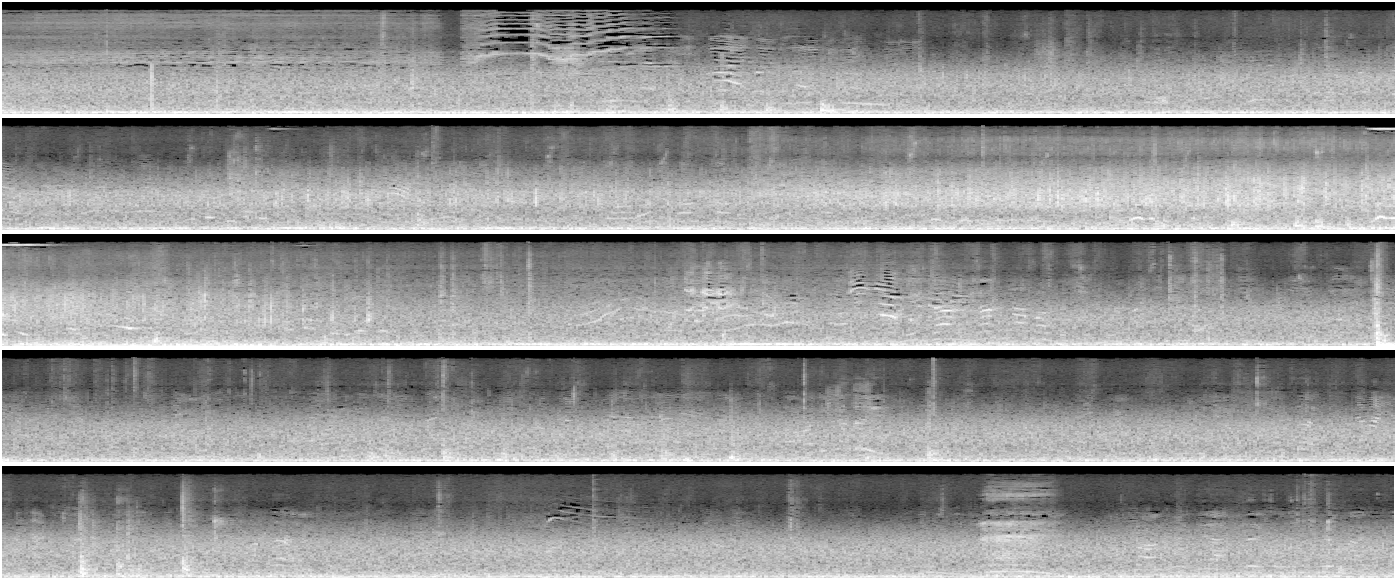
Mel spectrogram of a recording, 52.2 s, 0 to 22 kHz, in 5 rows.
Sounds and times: traffic 0.0 - 52.2
Metal gate squeak 1.3 - 5.1
Kids play 4.0 - 7.2
Kids play 25.2 - 28.8

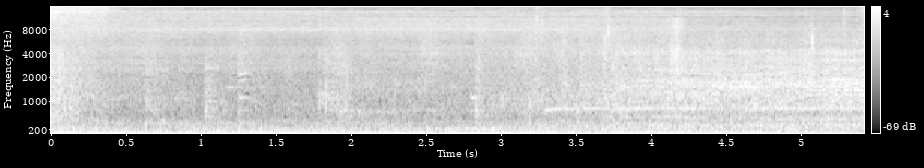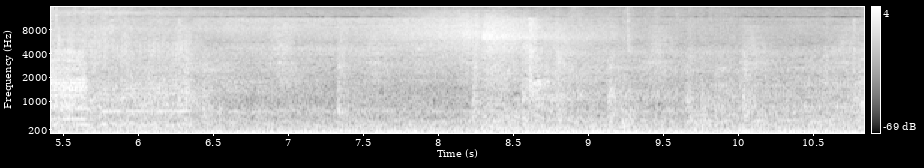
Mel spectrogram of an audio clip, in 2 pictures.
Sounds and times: Machine 0.0 - 10.8

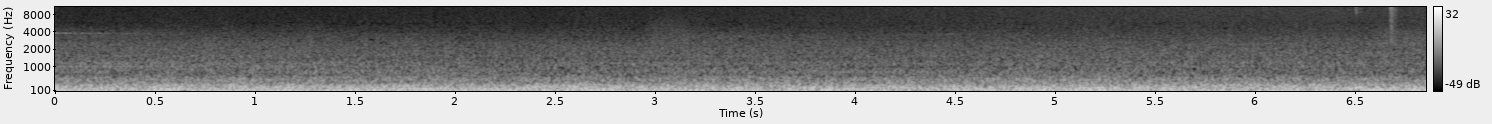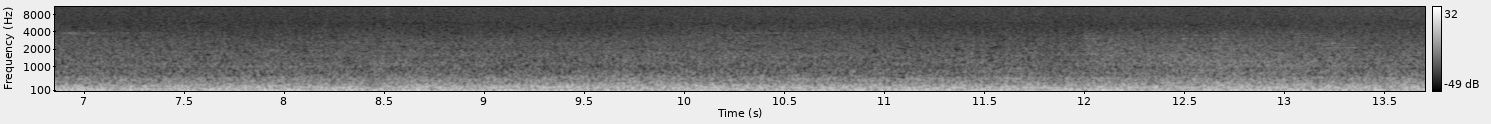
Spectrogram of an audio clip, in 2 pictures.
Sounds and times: swoosh of machines in the background 0.0 - 13.7

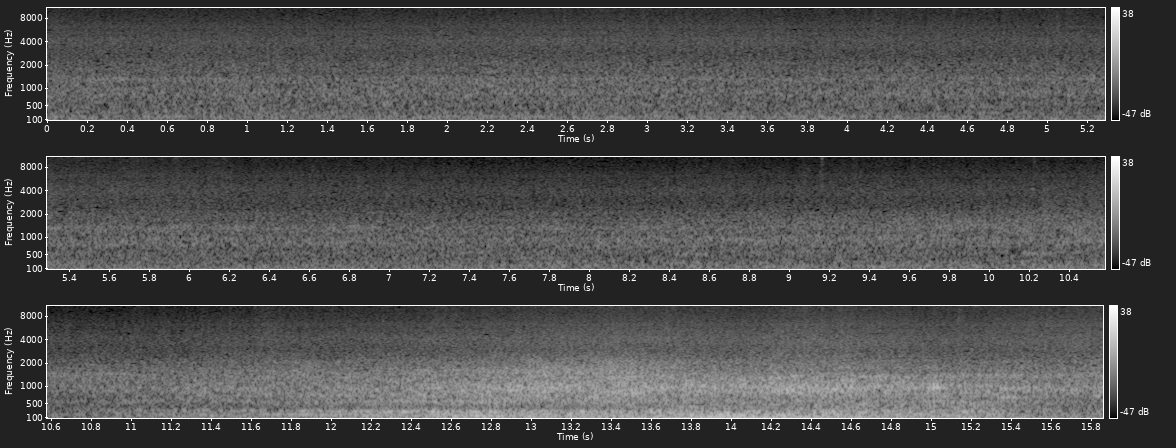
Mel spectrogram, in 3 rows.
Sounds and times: cars passing me 8.2 - 15.8

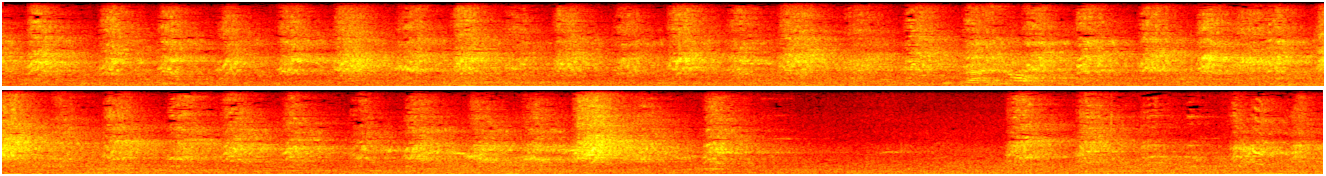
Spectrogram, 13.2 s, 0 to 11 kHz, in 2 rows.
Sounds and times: birds chirping 0.0 - 13.2
cars and motorbikes passing 1.8 - 13.2
people talking 4.2 - 5.5

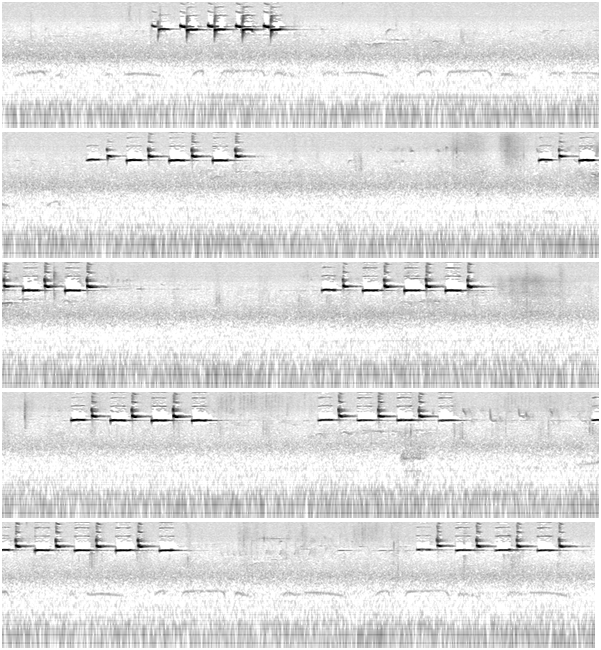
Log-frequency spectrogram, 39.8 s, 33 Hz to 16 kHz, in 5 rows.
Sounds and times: citysounds 0.0 - 39.7

